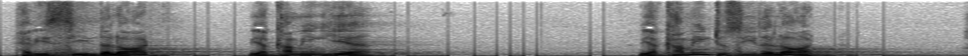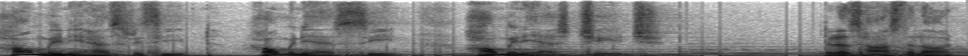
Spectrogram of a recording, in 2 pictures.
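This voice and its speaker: Somewhat breathy and dark, mellow in tone, a man speaks at a fairly slow pace with very wide pitch swings and long, frequent pauses, amid noticeable background noise. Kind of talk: sermon. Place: hall. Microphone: handheld.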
